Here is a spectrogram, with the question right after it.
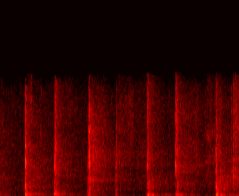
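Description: Knocking on a hollow stage floor built over a swimming pool, on a TV set. A series of short, dull, low-pitched thuds with little ring, each dying away quickly. The knocks sound hollow because of the pool underneath, unlike a solid spot elsewhere on the floor.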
